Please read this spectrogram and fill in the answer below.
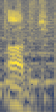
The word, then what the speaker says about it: Arch: Para los que están preguntando, el vocal quién es, es Arch. Así se escribe. ¿eh? – Arch. Así se pronuncia, perdón.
